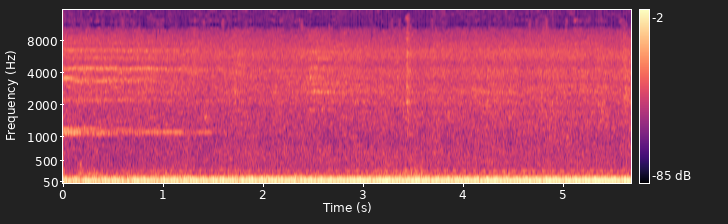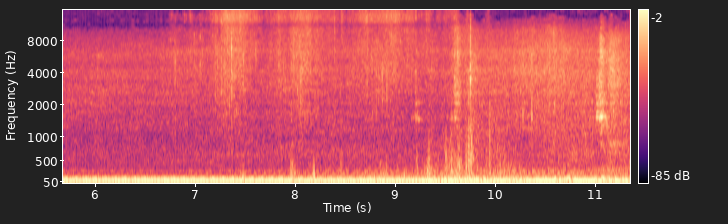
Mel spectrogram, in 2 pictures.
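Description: Approaching train: a steady low rumble that slowly grows louder, with sharp clacks of the wheels on the rails starting about seven seconds in and coming more often near the end.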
